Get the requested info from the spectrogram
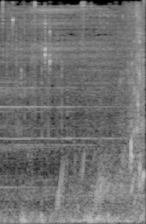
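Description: Sound effects of an animated countdown intro: a steady low rumble with a few short upward swooshes about halfway through.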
